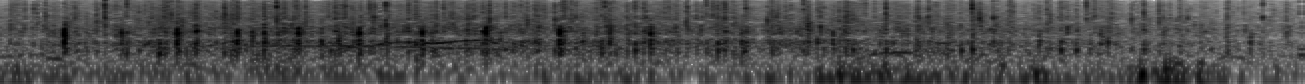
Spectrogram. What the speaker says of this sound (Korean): 네, 박수 한번 크게 쳐주세요.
